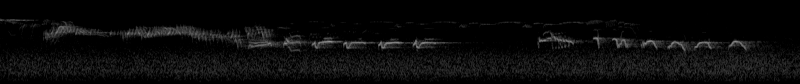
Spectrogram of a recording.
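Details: Song thrush recorded 20 April 2016: a high scratchy warble, then a rattled note repeated about six times, a pause, and another repeated-note phrase of six beats. Rhythmic phrase repetition over soft background hiss.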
